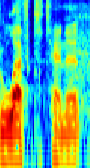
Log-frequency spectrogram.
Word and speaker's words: lieutenant: okay be British and the Canadians pronounce that word left tenant the yeah is British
